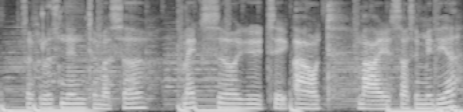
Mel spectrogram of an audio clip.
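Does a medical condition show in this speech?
Yes: Down syndrome; age 21.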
